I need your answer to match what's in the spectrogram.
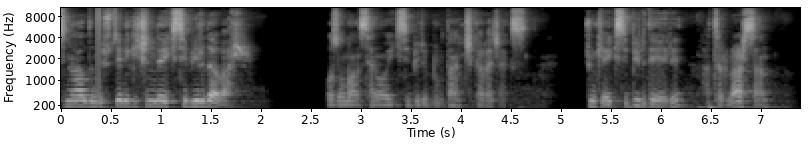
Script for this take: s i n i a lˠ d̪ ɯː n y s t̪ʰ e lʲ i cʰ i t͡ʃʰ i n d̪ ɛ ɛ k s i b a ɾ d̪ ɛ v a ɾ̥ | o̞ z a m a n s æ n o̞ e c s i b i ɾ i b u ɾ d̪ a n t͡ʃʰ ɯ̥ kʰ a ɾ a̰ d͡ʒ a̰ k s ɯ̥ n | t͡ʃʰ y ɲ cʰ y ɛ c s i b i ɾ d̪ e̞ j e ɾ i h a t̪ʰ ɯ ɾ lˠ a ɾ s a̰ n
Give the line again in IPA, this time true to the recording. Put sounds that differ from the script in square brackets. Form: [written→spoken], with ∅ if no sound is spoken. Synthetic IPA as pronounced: s i n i a lˠ d̪ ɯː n y s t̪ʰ e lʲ i [cʰ→c] i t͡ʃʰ i n d̪ ɛ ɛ [k→c] s i b [a→i] ɾ d̪ ɛ v a ɾ̥ | o̞ z a m a n s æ n o̞ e c s i b i ɾ i b u ɾ d̪ a n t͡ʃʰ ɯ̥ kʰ a ɾ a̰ d͡ʒ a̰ k s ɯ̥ n | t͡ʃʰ y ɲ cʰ y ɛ c s i b i ɾ d̪ e̞ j e ɾ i h a t̪ʰ ɯ ɾ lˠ a ɾ s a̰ n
